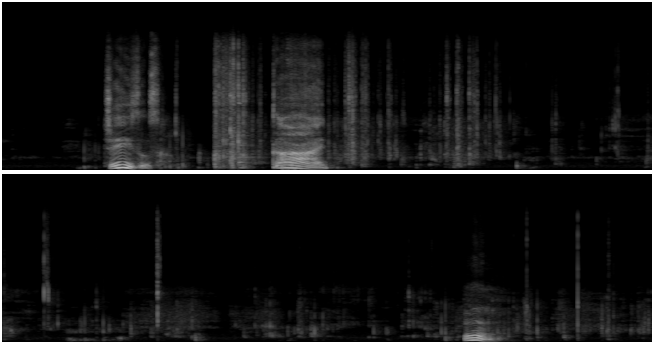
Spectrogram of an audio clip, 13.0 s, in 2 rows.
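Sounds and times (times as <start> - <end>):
person chewing food: 3.4 - 13.0.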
